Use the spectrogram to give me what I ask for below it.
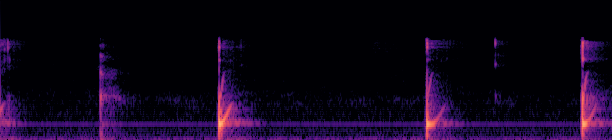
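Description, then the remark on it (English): A voice imitates water drops with mouth plops made by tapping the cheek against the teeth beneath to get a resonant chamber: several sharp, resonant pops with a quick pitch bend, spaced irregularly, three strong ones and a couple of softer taps, with no talking. “There's this one, which is me tapping my cheek and kind of hitting the teeth underneath them to kind of get a resonant chamber.”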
